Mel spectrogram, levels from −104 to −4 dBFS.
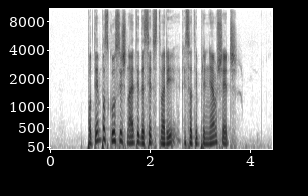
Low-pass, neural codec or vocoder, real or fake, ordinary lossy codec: none; none; real; none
